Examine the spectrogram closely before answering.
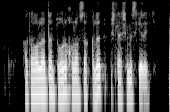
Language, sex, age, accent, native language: Uzbek, male, 18-24, Qashqadaryo, Uzbek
